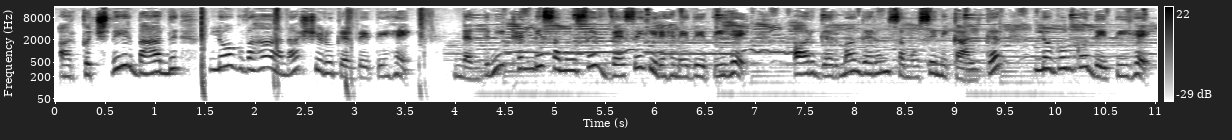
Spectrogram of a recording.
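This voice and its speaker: A woman reading scripted narration for an animated story. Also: fairly high pitch, measured pace. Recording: music bed behind the voice. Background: background music.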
